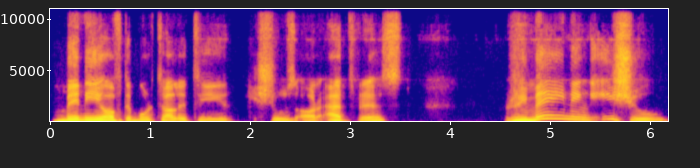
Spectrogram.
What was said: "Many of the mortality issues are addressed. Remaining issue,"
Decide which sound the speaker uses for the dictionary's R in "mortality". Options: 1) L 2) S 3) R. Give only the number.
3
